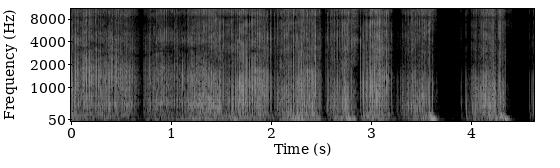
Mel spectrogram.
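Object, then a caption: Plastic bath mat with raised bumps. Fingernails scratch across the raised bubbles of a clear-blue plastic bath mat. The result is a dense, rough, crackling scrape with a low, rumbling body, broken by a few short pauses between strokes.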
